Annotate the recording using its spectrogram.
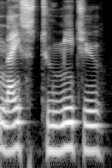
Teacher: Tu is reduced in English to ta.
